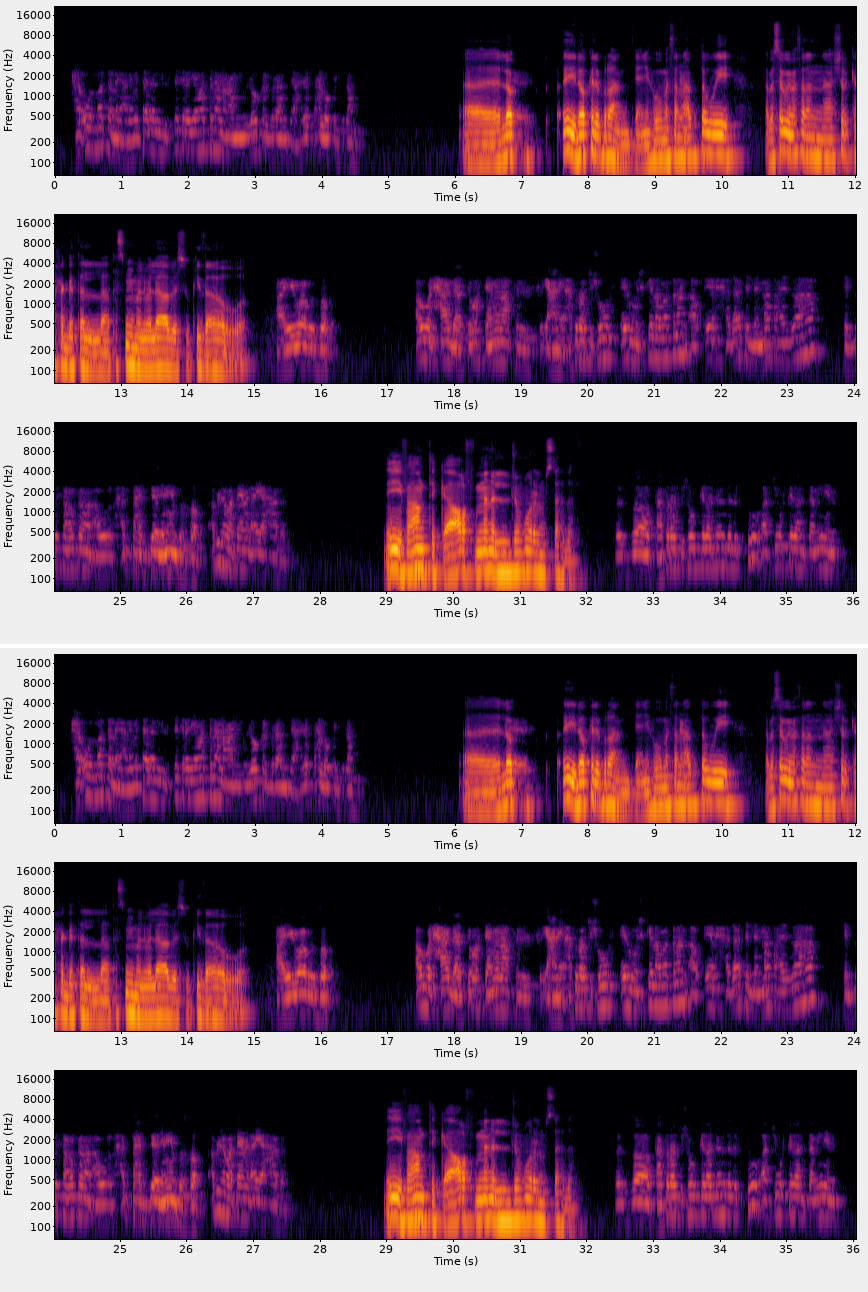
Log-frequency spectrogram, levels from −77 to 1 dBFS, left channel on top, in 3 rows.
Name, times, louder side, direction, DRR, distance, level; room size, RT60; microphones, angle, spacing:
voice 1, 0.2-4.6 6.7-7.1 9.4-9.5 15.3-16.2 17.4-23.5 23.8-27.5 32.4-35.7, right 1 dB, 65° right, 1.7 m, -38 dB
voice 2, 6.1-6.9 7.6-10.3 10.7-14.9 29.0-31.9, left 2 dB, 20° left, 0.6 m, -21 dB
6.7 x 5.2 x 7.1 m
head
